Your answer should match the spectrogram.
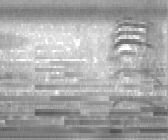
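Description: A month-old tabby-and-white kitten meows once, briefly, about one and a half seconds in, a short call that rises and falls; the kitten is very tense in its new surroundings. Soft music plays throughout.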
